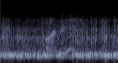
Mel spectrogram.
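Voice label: English aircraft destroyed mood med; War Thunder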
